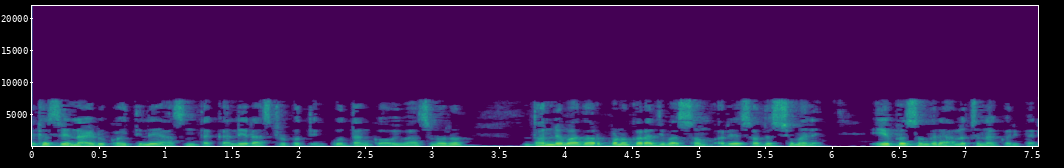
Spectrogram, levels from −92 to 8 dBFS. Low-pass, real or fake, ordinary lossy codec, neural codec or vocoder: 7.2 kHz; real; none; none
